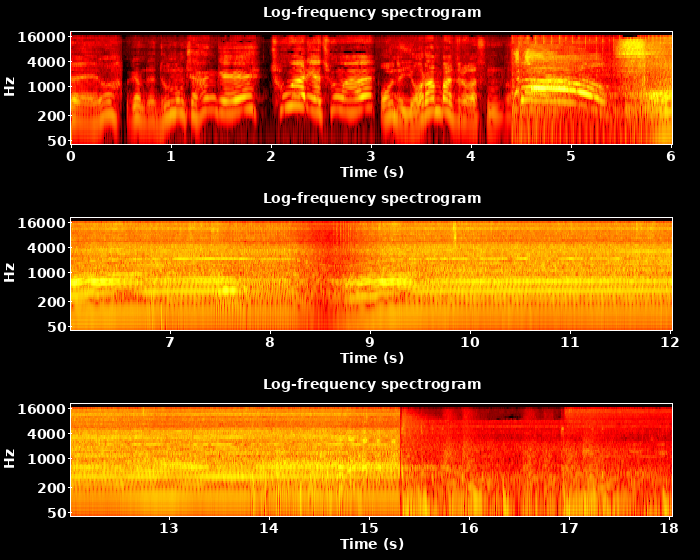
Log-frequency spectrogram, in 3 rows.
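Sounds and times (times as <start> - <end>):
leaf blower engine at full throttle: 4.4 - 15.4
music: 13.8 - 18.0.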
